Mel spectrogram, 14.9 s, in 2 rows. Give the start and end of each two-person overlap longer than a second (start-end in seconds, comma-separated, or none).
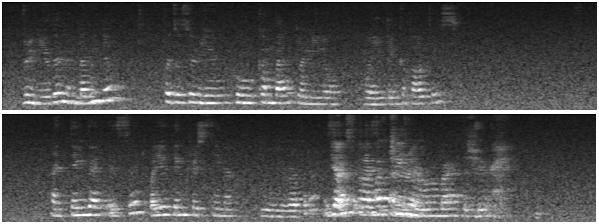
11.5-12.7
